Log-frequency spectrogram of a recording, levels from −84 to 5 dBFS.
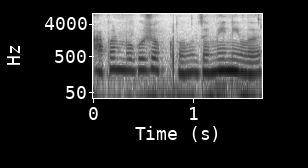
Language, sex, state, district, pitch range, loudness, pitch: Marathi, female, Maharashtra, Solapur, 185-220 Hz, -14 LUFS, 210 Hz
